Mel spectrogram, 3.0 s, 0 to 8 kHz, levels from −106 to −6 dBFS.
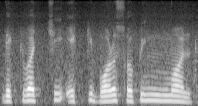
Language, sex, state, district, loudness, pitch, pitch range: Bengali, male, West Bengal, Cooch Behar, -18 LUFS, 155 Hz, 145-165 Hz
